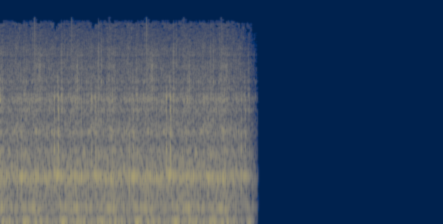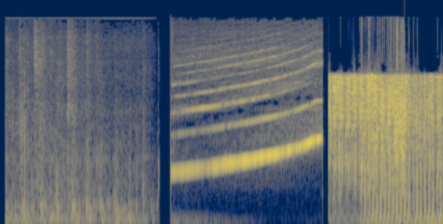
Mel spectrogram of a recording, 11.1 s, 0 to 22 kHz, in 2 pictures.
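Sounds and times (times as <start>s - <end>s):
rising synthetic tone: 7.7s - 10.3s.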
